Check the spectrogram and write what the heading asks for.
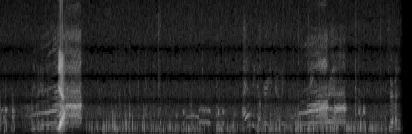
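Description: Hens clucking, with one loud squawk about a second in and a livelier run of clucking near the end.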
